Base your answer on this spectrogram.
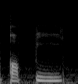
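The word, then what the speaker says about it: kopi: 嗯，就比如说，呃，有一些他们就是以福建话发音，比如说其中最普遍、最多人点的是咖啡，我们是叫狗逼，就是因为福建话是狗逼嘛，然后就指的是，呃，诶，福建话是咖逼嘛，对，可是我们那边是叫狗逼，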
